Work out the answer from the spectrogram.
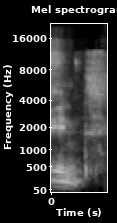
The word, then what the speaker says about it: Ince: Ince, yeah.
